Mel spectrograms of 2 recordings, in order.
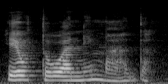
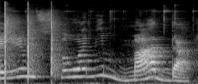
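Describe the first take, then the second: First: The voice sounds flat and unenthusiastic. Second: The voice sounds lively and enthusiastic. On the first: The words do not convey real excitement. The speaker calls it wrong. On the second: The words convey real excitement. The speaker calls it right.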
